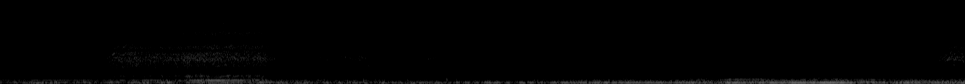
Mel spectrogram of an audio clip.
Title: Ridgeback Snoring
